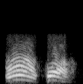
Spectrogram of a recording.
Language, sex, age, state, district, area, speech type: Odia, male, 60+, Odisha, Gajapati, rural, conversation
